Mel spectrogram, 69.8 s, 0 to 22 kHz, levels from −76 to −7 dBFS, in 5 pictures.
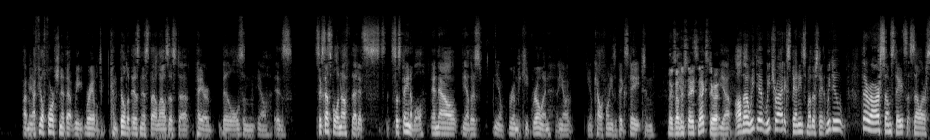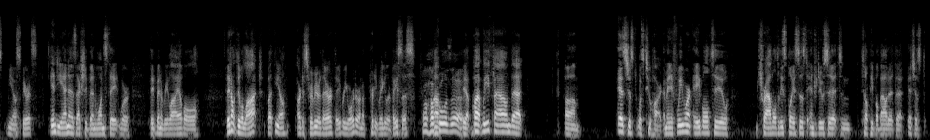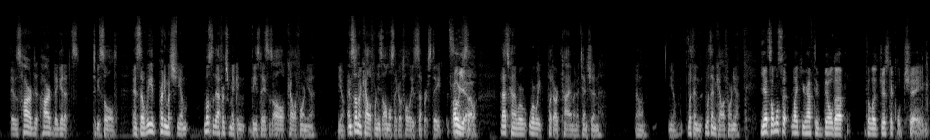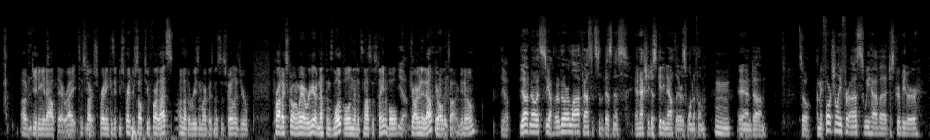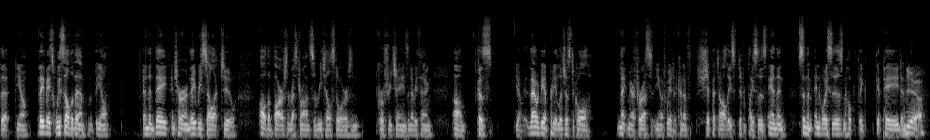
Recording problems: wrong speed, natural pitch; too fast; 1.6 times normal speed
garbled, watery; slightly

